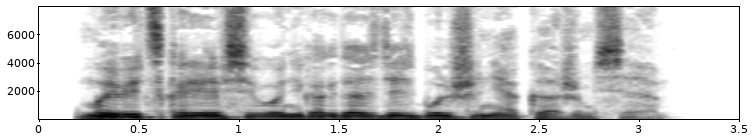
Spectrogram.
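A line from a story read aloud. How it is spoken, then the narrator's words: Suddenly sad. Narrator (Russian): неожиданно грустно сказал Хмель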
